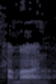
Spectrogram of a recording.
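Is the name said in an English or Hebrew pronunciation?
Hebrew. The name is said in a Hebrew pronunciation.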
